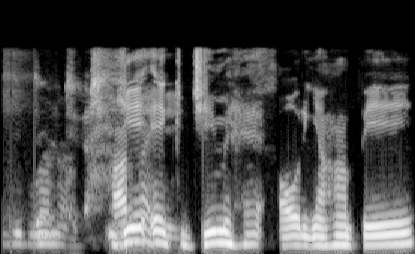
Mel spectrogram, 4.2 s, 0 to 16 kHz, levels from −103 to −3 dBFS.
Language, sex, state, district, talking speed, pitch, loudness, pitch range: Hindi, male, Bihar, Jamui, 115 wpm, 145 Hz, -13 LUFS, 135-155 Hz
